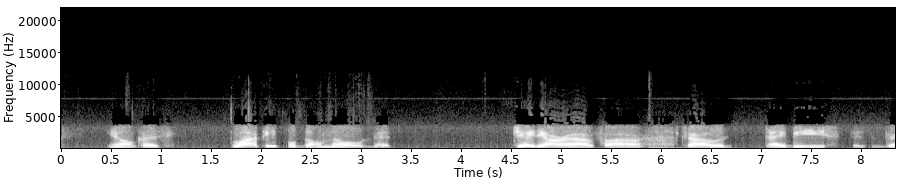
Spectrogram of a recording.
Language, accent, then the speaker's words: English; Rockford, Illinois, United States; He was a sergeant major of the Salvation Army in Rockford, Illinois, in my hometown.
